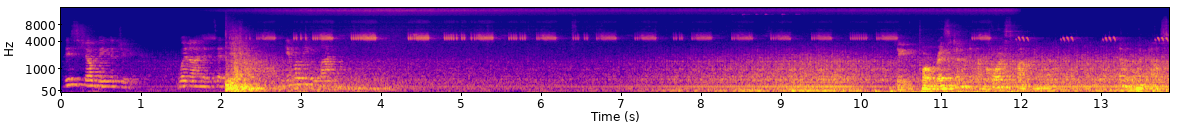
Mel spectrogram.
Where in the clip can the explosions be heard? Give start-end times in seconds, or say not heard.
2.0-4.2.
